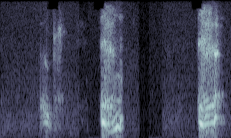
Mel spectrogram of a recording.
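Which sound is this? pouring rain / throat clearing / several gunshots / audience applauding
throat clearing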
